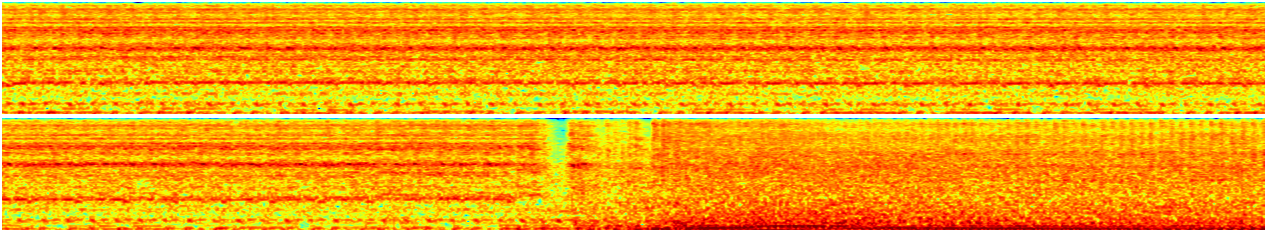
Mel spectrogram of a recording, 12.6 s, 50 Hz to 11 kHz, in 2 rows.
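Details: Husqvarna Z246 zero-turn with Briggs & Stratton V-twin after governor adjustment and oil/filter change: steady, even idle with smooth pulse, then picks up to a fuller, louder run; engine running normally.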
